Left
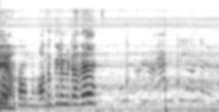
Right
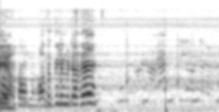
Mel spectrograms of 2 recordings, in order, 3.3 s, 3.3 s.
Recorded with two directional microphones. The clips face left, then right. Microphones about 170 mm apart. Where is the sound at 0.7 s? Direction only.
40° right (ahead or behind).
